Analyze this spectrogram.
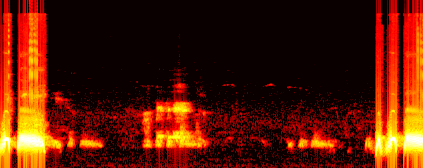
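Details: A spotted dove in Đồng Nai coos in competition style. A loud phrase of looping notes and a long, buzzy coo opens and closes the stretch, with faint, softer coos in the quiet gap between.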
